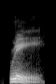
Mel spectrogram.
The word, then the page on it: RE: American English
